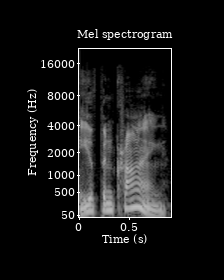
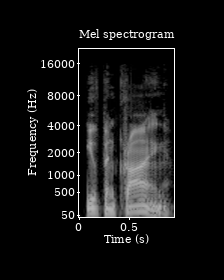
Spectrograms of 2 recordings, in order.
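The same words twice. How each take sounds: First: You've been crying pitched higher, pressing the point; insistent repeat. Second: Said in the usual way. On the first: A narrator's reading.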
